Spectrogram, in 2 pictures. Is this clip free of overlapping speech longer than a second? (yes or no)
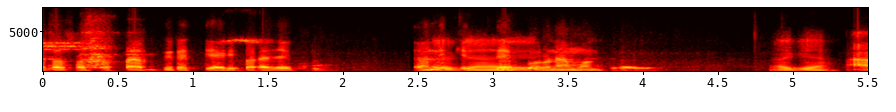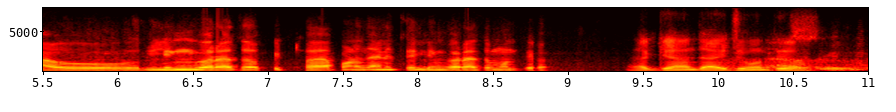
yes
